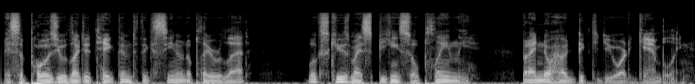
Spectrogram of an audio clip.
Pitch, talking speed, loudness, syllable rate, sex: 85 Hz, 250 wpm, -19 LUFS, 7.2 syllables/s, male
